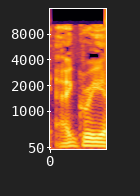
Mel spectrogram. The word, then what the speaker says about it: Agre: There was a Washington Post article last week about a guy, Philip Agri, I think is the way you pronounce his name, is A-G-R-E, Agri, I'm assuming, saying that in 1994 he predicted the dark side of the internet.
